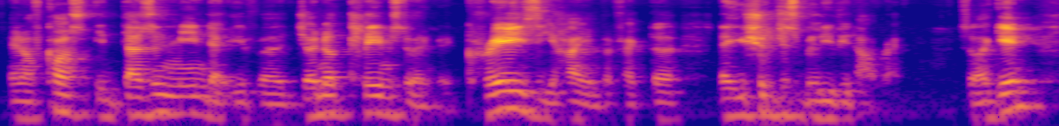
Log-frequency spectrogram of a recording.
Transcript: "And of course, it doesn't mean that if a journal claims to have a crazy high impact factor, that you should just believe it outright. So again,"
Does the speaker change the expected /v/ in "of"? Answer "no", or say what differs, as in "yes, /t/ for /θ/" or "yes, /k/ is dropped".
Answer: yes, /f/ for /v/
